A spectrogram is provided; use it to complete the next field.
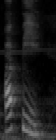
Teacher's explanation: vokal I tinggi atas depan tak bundar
